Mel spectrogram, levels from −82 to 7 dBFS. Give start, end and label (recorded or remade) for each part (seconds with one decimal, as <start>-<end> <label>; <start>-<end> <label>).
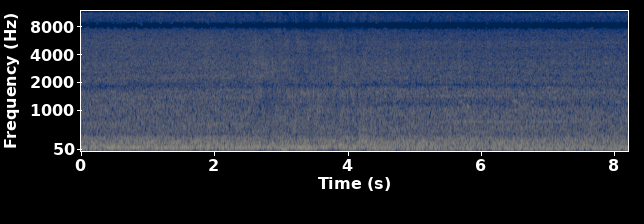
0.0-2.6 recorded; 2.6-4.3 remade; 4.3-8.2 recorded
